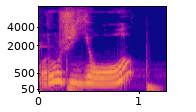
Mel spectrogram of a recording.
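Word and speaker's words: ружьё: changed as well so ruggio became rulia emphasis went from the end of the world to the beginning the opposite situation the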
